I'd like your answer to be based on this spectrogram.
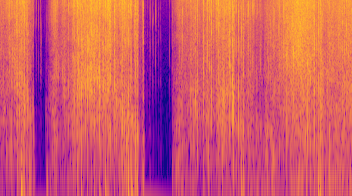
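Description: A palm-sized, springy coiled stainless-steel wire scouring pad is squeezed and crinkled by fingertips on top of bubble wrap, with an earphone mic taped underneath. Dense, bright, scratchy crinkling and crunching fills the clip, with a short drop near half a second and a longer quiet gap around two seconds as the pad is briefly lifted before the crinkling resumes.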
